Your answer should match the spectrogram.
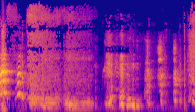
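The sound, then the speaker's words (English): A person imitates a dog barking at a knock on the door: first a drawn-out, whiny yelp, then a quick run of short, sharp barks in an uneven rhythm. “everywhere every time he knocks it starts barking and then just immediately shits”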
